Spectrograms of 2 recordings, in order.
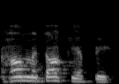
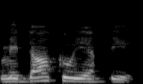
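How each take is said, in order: First: It is said smoothly at a natural fluent pace. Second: It is said slowly, every syllable overpronounced.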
